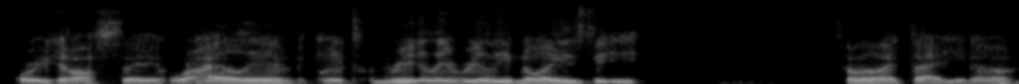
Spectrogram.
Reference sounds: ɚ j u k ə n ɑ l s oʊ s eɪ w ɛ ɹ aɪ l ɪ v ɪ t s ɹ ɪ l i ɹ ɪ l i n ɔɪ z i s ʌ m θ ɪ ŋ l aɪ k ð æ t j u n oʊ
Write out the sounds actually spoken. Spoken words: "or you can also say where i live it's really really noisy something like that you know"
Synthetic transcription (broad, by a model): ɚ j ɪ k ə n ɑ l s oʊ s eɪ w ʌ ɹ aɪ l ɪ v ɪ t s ɹ ɪ l i ɹ ɪ l i n ɔɪ z i s ʌ m θ ɪ ŋ l aɪ k ð æ t j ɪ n oʊ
